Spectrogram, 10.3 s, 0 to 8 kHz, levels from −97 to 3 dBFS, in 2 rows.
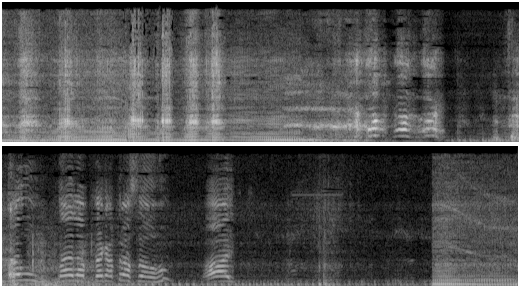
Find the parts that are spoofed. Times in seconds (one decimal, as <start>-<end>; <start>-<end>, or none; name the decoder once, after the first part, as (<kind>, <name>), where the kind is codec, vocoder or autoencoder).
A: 0.0-0.5 (codec, SNAC); 3.0-5.3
